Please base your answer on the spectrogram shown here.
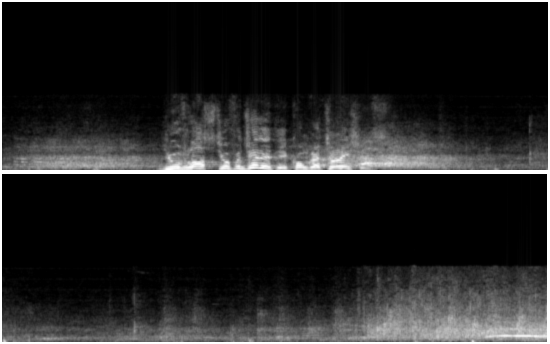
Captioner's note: laughter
